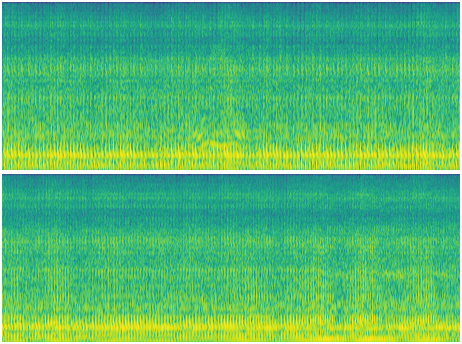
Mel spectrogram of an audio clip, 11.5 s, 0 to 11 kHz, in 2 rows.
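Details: 2006 Zhejiang Kangdi 250cc kart with a big-bore cylinder, first run after teardown with the exhaust refitted: a loud, steady single-cylinder beat holds an even idle without stumbles or metallic knock. Healthy runner that still needs a new clutch.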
